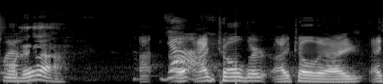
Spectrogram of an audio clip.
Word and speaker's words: Moneda: phonetically spelled moneda. Yeah. But he says So that's come. What'd you on, that's say? come on, guys. We call monida.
